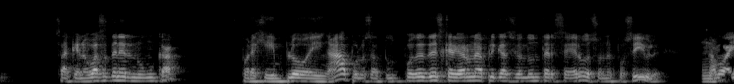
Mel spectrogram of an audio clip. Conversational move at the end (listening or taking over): listening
